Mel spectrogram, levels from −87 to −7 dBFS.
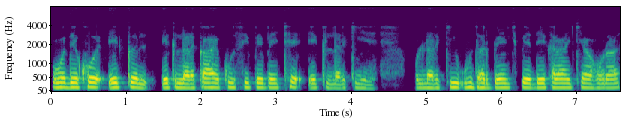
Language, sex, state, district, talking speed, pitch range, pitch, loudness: Hindi, male, Bihar, Jamui, 180 wpm, 150-160 Hz, 155 Hz, -16 LUFS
